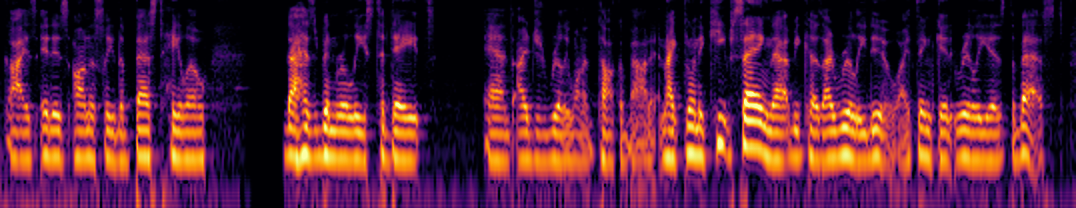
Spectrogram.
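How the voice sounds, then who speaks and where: A man hosting an unscripted gaming opinion vlog, hoarse and raspy from being sick, rambling and stumbling with lots of ums. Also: mid-range voice, a little mellow. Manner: looks around rather than at the camera. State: hoarse from illness. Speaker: gaming video host.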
